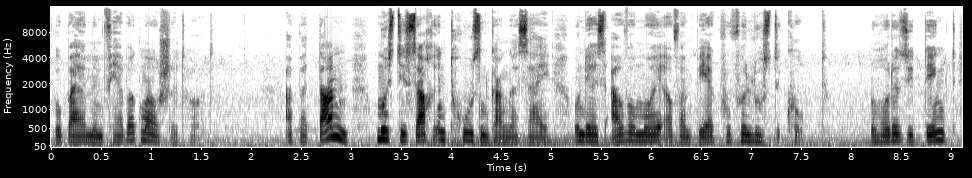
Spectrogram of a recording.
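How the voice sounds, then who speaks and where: A brisk Bavarian woman played by an actress speaks in a lowish voice over faint ambient noise. She is dry, knowing and matter-of-fact, in natural radio-play dialogue. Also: close to an everyday voice. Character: brisk, well-informed, teasing small-town Bavarian woman.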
